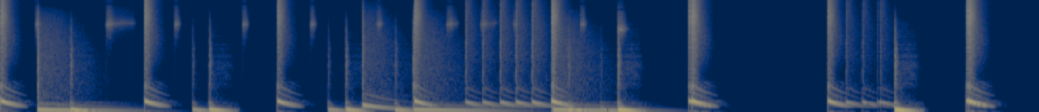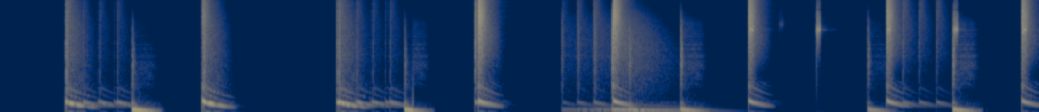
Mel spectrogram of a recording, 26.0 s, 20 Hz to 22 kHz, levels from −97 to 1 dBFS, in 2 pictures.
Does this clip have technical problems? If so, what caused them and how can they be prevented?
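Yes. From 18.15 s to the end, the music suffers from pre-emphasis left on. The treble jumps about 11 dB at 10 kHz relative to 1 kHz, with a tilt that fits a J.17 curve, because the boost was never undone. Always apply matching de-emphasis on playback.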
